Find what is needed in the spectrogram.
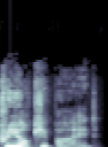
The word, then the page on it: preoccupied: British English; ɒ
